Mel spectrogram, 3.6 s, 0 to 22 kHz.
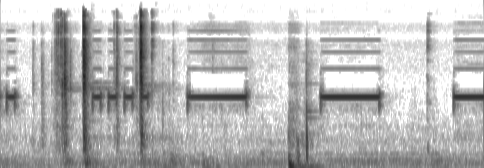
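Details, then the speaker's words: Acura RSX Type S with a swapped K24 engine, key cycled before the first start: a steady high buzz of about half a second, repeated, as the fuel pump primes normally; no leaks found. "okay you should hear the fuel pump come on pretty decent when it's primed"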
